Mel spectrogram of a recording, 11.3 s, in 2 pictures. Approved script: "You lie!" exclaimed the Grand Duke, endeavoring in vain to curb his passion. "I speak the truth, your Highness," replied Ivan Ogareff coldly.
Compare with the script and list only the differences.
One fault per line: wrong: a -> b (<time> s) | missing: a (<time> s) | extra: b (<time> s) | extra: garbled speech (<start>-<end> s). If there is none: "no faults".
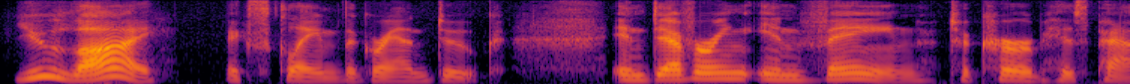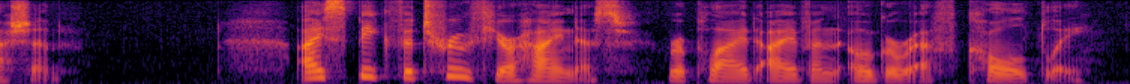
no faults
